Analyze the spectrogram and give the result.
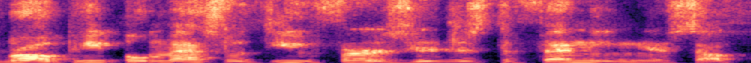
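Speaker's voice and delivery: ordinary delivery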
